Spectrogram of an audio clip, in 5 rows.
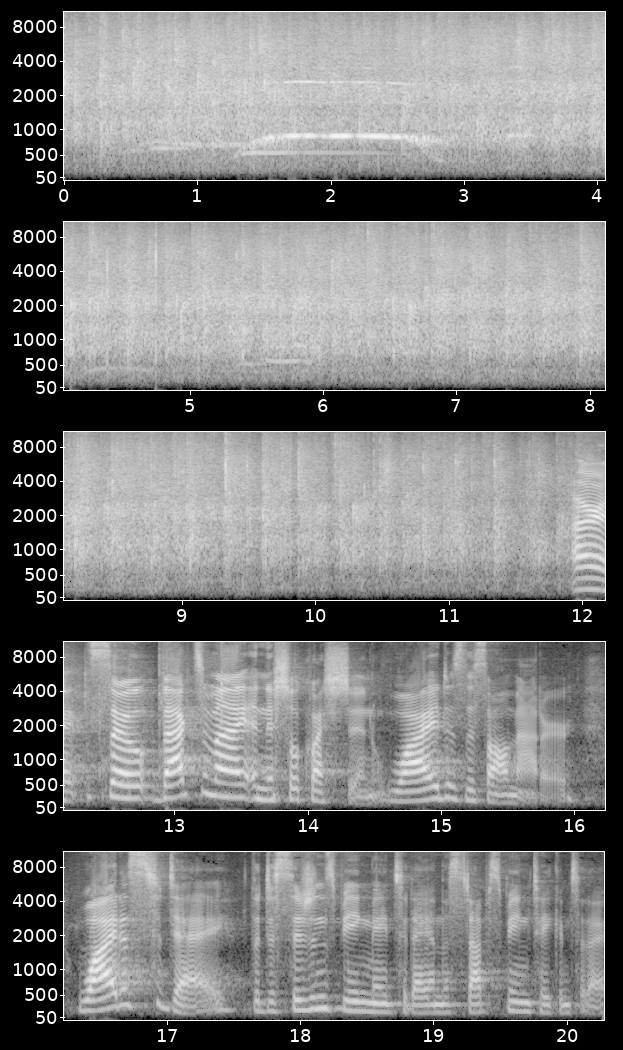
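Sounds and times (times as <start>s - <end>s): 
audience applauding: 0.0s - 12.0s
faint cheers: 0.4s - 6.2s
speech: 12.0s - 20.2s.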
